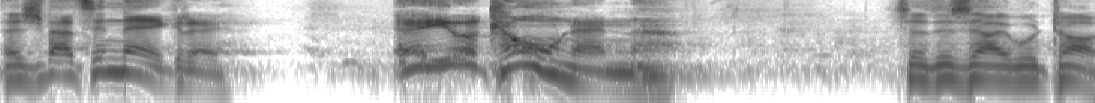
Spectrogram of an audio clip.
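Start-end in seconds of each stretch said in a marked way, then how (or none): 0.0-3.2 put-on swooping, wide-swinging Italian accent. Recalling the film's producer addressing him, Dino De Laurentiis Italian accent. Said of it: "he had this Italian accent".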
